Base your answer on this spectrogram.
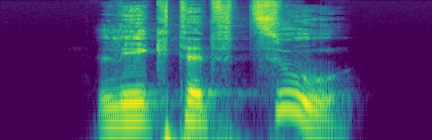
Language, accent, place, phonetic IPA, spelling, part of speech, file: German, Germany, Berlin, [ˌleːktət ˈt͡suː], legtet zu, verb, De-legtet zu.ogg
- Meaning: inflection of zulegen: 1. second-person plural preterite 2. second-person plural subjunctive II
